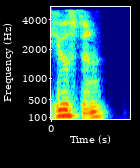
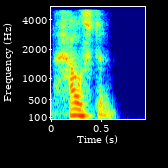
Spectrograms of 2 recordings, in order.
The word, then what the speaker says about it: Houston: We call our city Houston. There's a street, I guess, in New York City, spelled the same way, but they pronounce it Houston. Strange how things in the north and south are sometimes pronounced a little differently.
